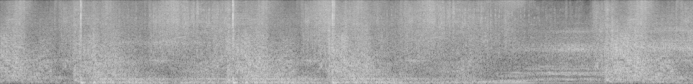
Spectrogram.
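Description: Incendio fire spell cast in Hogwarts Legacy, a series of loud booming bursts and whooshes repeating every second or two over a dense rumbling background.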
